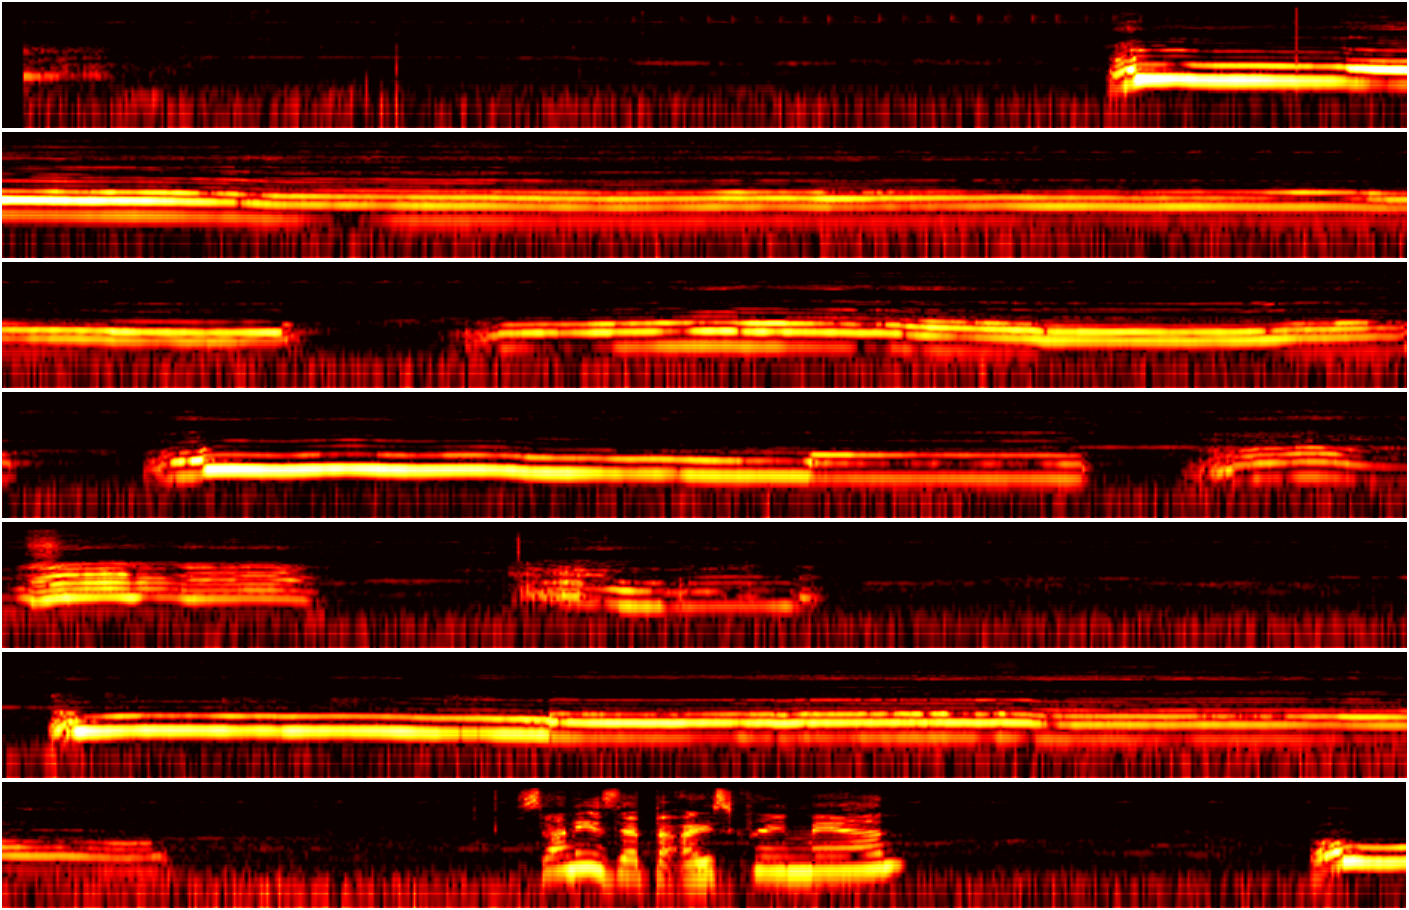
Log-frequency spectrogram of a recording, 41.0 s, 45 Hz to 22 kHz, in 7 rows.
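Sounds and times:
dog howling: 18.2 - 24.8.

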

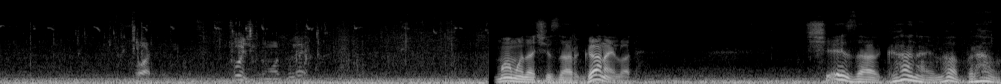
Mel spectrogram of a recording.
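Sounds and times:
boat engine running: 0.0 - 4.9.

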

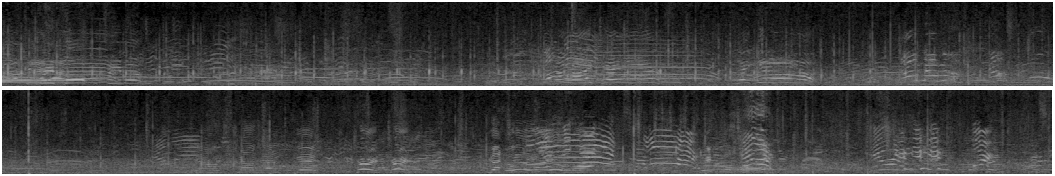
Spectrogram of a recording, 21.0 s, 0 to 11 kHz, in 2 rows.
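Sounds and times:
voices calling out and talking: 0.0 - 21.0.

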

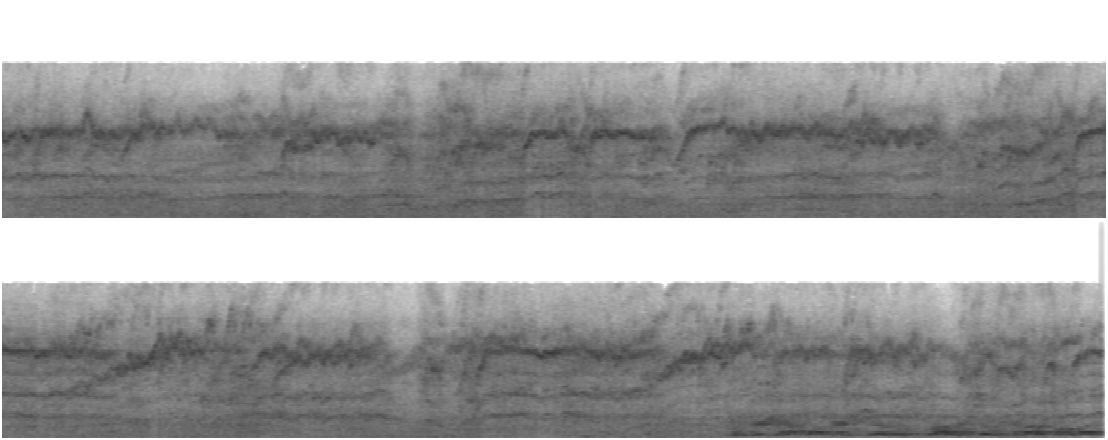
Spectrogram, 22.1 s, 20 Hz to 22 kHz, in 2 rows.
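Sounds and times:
electric motor whines: 0.0 - 22.0
noisy background: 0.0 - 22.0.

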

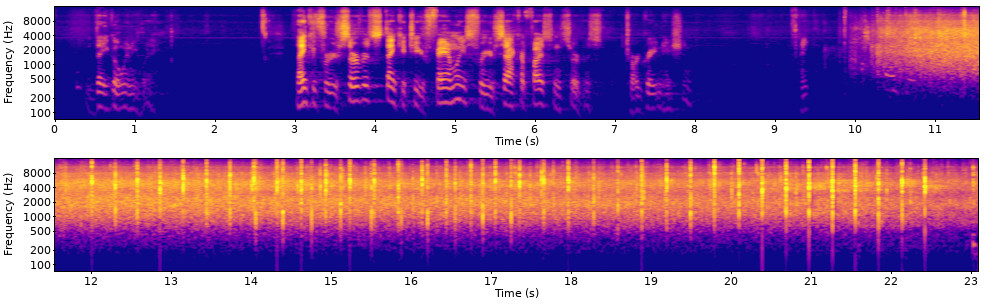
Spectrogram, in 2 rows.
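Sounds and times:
audience applauding: 9.8 - 23.0.

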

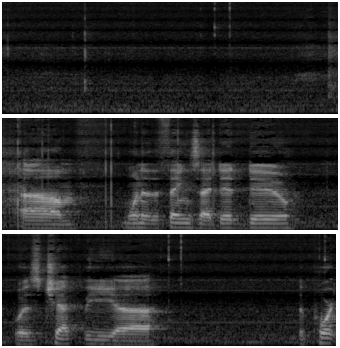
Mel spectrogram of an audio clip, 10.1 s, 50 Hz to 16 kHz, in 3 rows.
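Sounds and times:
faint room hum and hiss: 0.0 - 10.0.

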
